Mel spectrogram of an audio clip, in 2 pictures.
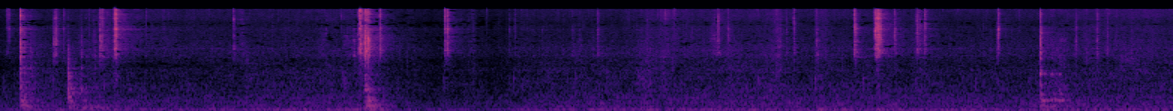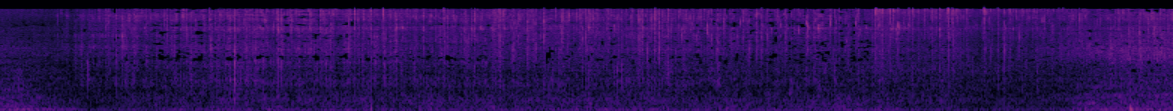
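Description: Cheese-filled corn tortillas frying in oil in a pan. A few sharp clicks of metal tongs on the pan come first, then from about ten seconds in a steady sizzle of frying.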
